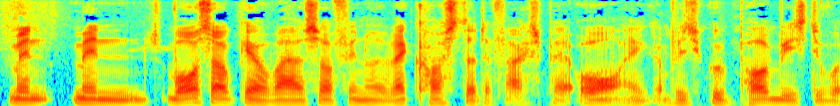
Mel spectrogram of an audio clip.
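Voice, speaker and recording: The speaker is a man talking at a very fast pace. His intonation stays fairly even. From Denmark, Samsø island. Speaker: director of energy academy, climate activist. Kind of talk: casual interview. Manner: halting, repeats words.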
